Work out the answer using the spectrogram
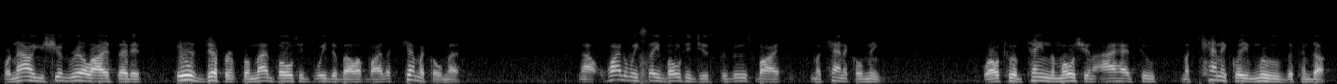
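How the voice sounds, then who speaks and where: An American man giving a methodical, deliberate instructional lecture as a training film instructor. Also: medium pitch. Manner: deliberate, methodical, clearly explanatory. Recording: phone-like, band-limited old training film audio.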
